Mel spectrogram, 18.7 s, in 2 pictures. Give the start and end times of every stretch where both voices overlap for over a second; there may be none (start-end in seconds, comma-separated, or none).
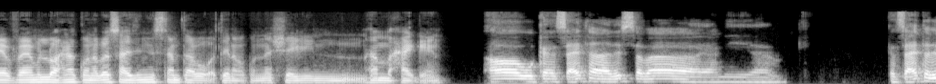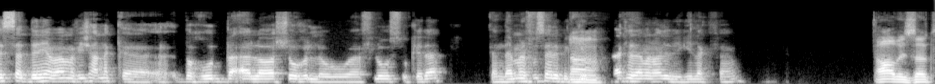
none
